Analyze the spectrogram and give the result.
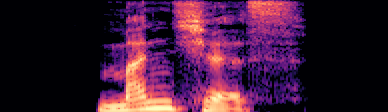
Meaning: genitive masculine/neuter singular of manch
- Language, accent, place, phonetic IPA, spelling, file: German, Germany, Berlin, [ˈmançəs], manches, De-manches.ogg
